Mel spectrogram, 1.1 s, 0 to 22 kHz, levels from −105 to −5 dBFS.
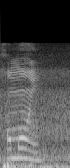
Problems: none marked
